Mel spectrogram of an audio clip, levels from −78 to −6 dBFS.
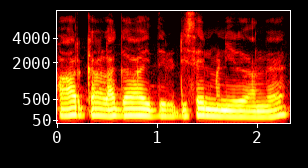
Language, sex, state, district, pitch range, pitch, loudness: Tamil, male, Tamil Nadu, Kanyakumari, 120-140 Hz, 130 Hz, -13 LUFS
